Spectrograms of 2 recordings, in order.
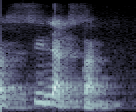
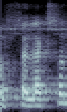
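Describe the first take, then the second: First: "सिलेक्शन" with a short i in the first syllable; correct pronunciation of selection. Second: "सिलेक्शन" with an e in the first syllable; wrong pronunciation of selection. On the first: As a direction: say "सिलेक्शन" as si-LEK-shun. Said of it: "होता सिलेक्शन". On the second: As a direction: say "सिलेक्शन" as seh-LEK-shun. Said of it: "तो सिलेक्शन नहीं होता". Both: Shown as a demonstration.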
